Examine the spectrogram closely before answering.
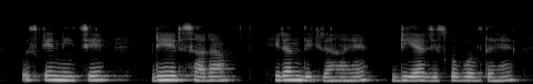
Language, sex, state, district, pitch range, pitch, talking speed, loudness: Hindi, female, Bihar, Bhagalpur, 180-200 Hz, 195 Hz, 135 wpm, -29 LUFS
